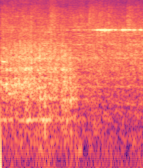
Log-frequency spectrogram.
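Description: Steady engine and wind rush from the live feed of a motor-vehicle camera at a bike race, with a faint high whine coming in about halfway.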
